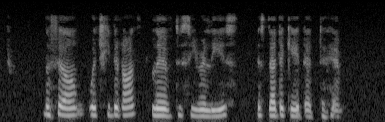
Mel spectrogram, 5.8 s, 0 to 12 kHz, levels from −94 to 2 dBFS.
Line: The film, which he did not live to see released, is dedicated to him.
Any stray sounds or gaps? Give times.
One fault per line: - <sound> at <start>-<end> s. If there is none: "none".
none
